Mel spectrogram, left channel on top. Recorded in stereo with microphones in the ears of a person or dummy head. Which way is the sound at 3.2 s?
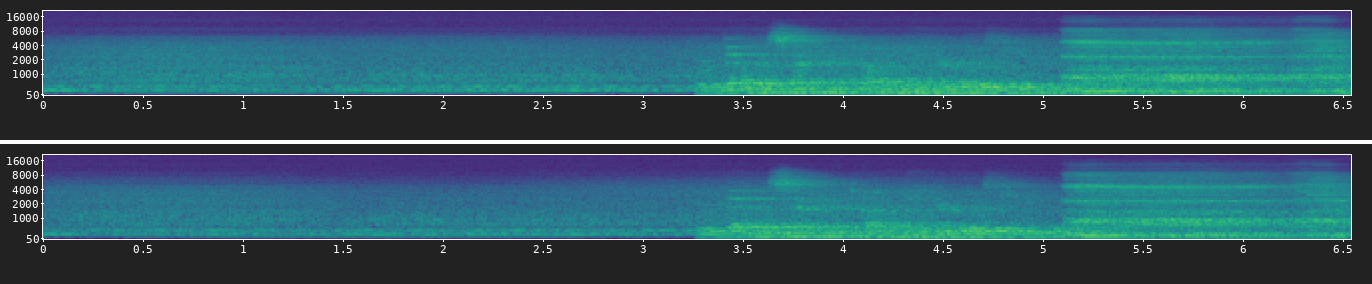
35° left (ahead or behind).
